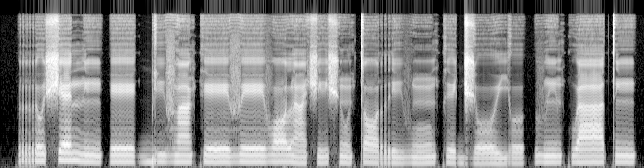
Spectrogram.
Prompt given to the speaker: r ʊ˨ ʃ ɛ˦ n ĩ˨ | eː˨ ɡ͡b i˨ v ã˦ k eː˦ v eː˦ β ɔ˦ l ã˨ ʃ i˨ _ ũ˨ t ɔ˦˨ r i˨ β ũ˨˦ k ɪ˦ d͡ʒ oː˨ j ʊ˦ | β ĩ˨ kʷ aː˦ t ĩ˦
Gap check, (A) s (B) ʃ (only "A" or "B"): B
